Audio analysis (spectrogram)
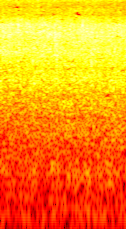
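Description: Heavy rain pours down in a dense, steady, loud hiss, continuous and close, with no other sounds standing out.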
